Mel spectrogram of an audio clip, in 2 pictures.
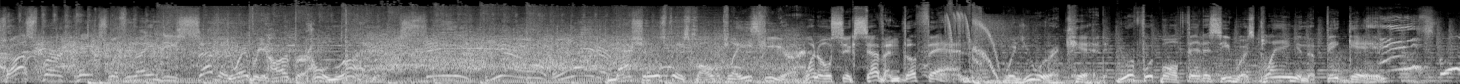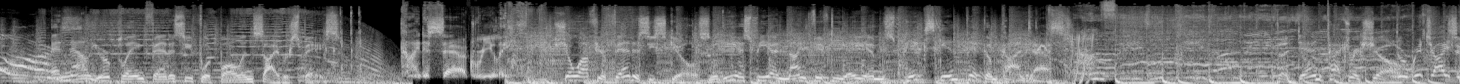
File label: imaging sports voice over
